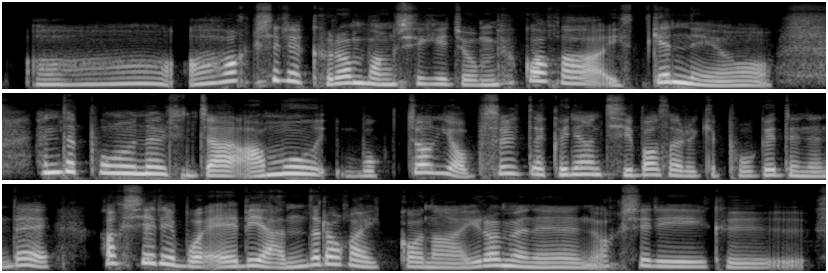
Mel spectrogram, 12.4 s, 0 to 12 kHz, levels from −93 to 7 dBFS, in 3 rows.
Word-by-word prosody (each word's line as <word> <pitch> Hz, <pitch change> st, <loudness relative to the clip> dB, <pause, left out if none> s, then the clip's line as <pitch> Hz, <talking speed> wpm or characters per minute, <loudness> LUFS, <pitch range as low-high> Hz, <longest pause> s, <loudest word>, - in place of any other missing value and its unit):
아. 205 Hz, +3 st, -5 dB
아 195 Hz, -, -3 dB
확실히 330 Hz, -, +1 dB
그런 245 Hz, 0 st, +3 dB
방식이 210 Hz, -1 st, -1 dB
좀 185 Hz, -1 st, -4 dB
효과가 255 Hz, -1 st, +1 dB
있겠네요. 175 Hz, -, +1 dB, 0.5 s
핸드폰을 290 Hz, -5 st, +5 dB
진짜 190 Hz, -4 st, +1 dB
아무 240 Hz, +8 st, +4 dB
목적이 210 Hz, -, -2 dB
없을 270 Hz, 0 st, -2 dB
때 235 Hz, -, -1 dB
그냥 235 Hz, +1 st, +1 dB
집어서 215 Hz, 0 st, -2 dB
이렇게 175 Hz, -2 st, -6 dB
보게 180 Hz, +4 st, -4 dB
되는데 185 Hz, +3 st, -2 dB, 0.2 s
확실히 315 Hz, -2 st, +1 dB
뭐 190 Hz, -3 st, +1 dB
앱이 200 Hz, +5 st, +1 dB
안 175 Hz, +2 st, -2 dB
들어가 270 Hz, -5 st, +2 dB
있거나 170 Hz, -3 st, -4 dB
이러면은 180 Hz, -5 st, -1 dB
확실히 195 Hz, -3 st, -3 dB
그 155 Hz, -2 st, -9 dB
210 Hz, 320 characters per minute, -22 LUFS, 185-255 Hz, 0.5 s, 핸드폰을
